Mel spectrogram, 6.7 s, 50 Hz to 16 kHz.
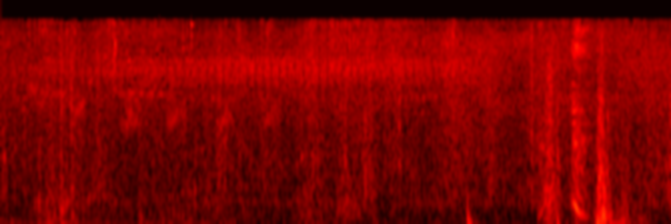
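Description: Horse hooves clip-clopping at a walk in Red Dead Redemption 2, quiet and irregular over a low ambient bed, with a few louder thumps near the end.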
